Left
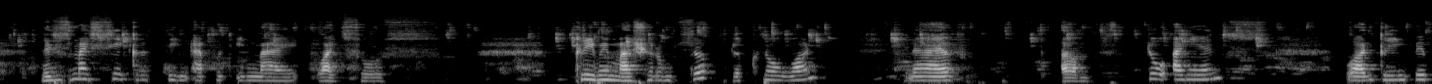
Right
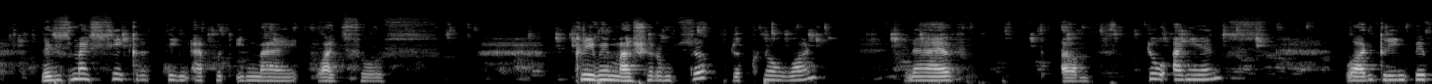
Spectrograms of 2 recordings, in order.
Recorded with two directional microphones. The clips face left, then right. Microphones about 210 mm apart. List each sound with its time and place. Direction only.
0.4 s speech: 40° right (ahead or behind)
5.7 s speech: 45° right (ahead or behind); by 9.6 s 20° right (ahead or behind)
11.4 s speech: 20° right (ahead or behind)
